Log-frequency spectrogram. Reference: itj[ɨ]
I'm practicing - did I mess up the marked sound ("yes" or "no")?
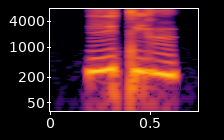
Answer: no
